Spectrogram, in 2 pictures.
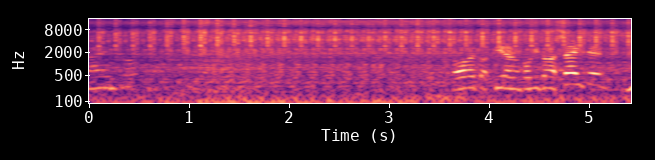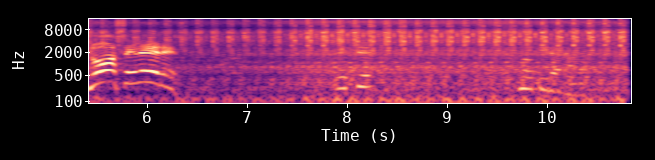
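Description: An engine idles with a rapid, steady ticking of valves.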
